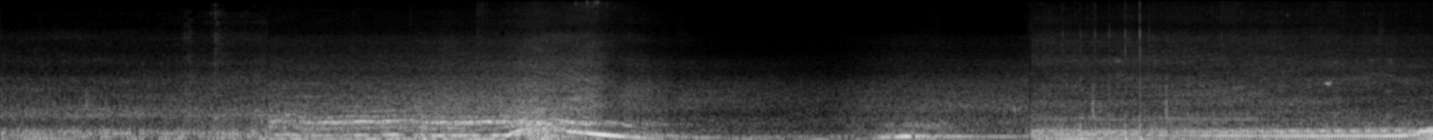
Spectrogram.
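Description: Sports-car engines in several short clips one after another: a deep engine running, then an engine note rising and falling steeply in pitch about five seconds in, then a quieter stretch with a short sharp rev near nine seconds, and another engine running steadily near the end.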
